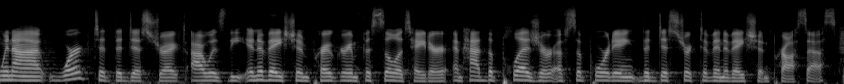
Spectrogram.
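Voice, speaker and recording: A woman's bright, sharp tone at a moderate pace, with fairly even intonation and hardly any pauses, on a very clean recording with a silent background. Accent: Mississippi. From US South, Tupelo, Mississippi. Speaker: nonprofit project manager. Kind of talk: interview.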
